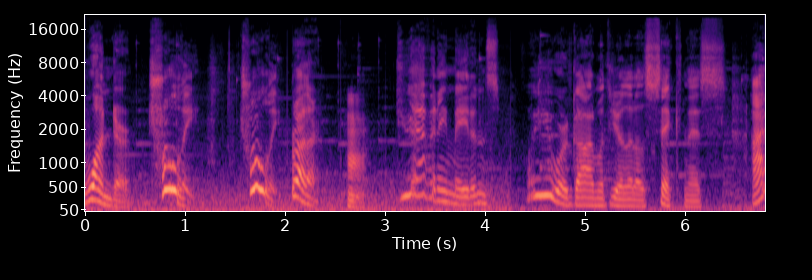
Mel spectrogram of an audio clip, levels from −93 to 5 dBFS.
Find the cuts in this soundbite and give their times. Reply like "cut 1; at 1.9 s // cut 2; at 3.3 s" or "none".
cut 1; at 4.2 s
